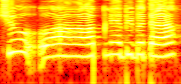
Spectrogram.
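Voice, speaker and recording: A woman doing a high, bubbly young bride. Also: steady tone, takes it slowly, no room sound, studio quality. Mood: flustered. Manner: bubbly, childlike, whiny. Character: playful sleepy young bride, cheeky and lazy.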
